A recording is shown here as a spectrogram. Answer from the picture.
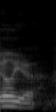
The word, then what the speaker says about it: Ilja: It's it's it's I L J A. – Dragonov. I think it's Ilya.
